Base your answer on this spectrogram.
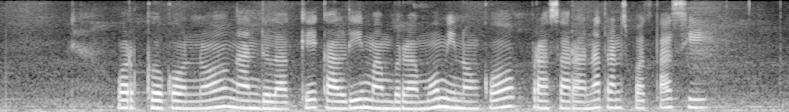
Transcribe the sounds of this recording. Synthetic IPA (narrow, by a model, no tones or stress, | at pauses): warɡ̥ɔ̤kɔnɔŋanɖəlakekalimambɾamominɔŋkɔpɾasaɾanat̪ɾanspɔrt̪asi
